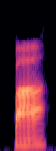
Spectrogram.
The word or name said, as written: 把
